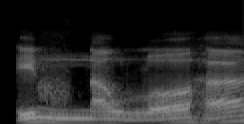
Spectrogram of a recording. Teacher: nun tasdid dibaca lunah atau mendengung ditahan 2 harokat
